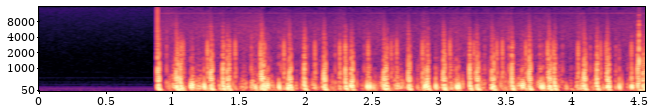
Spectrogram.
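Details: Myokymic discharges on needle EMG, teaching example; myokymic potentials are essential findings in myokymia-cramp syndrome, most often seen in Isaacs syndrome, demyelinating neuropathy, radiation plexopathy and timber rattlesnake envenomation.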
